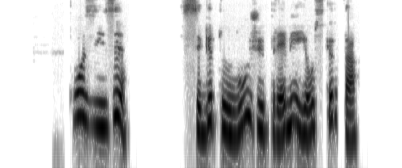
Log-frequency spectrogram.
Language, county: Lithuanian, Kaunas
